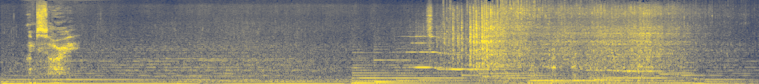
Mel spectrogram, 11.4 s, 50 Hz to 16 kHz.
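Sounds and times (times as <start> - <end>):
motorboat engine droning: 0.0 - 11.3
water wash around a motorboat: 6.0 - 11.3.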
